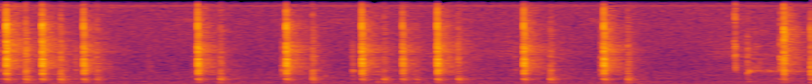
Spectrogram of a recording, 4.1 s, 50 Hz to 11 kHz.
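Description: A quick run of clicks, about three to four a second, as the buttons on the top bar of a Mira SBF415 digital body-fat scale are pressed over and over to step up the height setting.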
